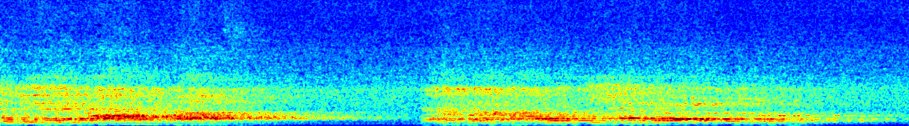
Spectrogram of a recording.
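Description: A man's voice chanting liturgical text into a microphone in two long phrases, each held on a nearly steady pitch with a short break between them.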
